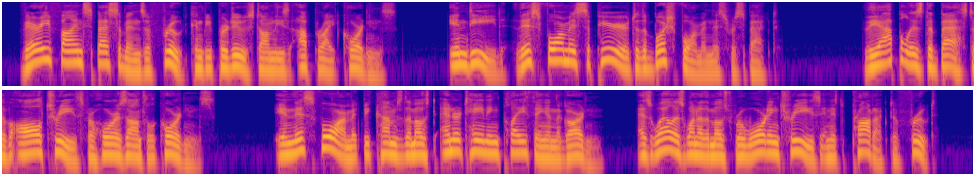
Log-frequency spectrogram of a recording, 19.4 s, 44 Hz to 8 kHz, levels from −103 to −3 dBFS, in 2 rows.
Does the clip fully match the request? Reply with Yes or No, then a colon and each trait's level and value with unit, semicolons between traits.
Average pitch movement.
No: wide, 5.9 semitones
